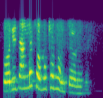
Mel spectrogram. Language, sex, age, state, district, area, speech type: Odia, female, 45-60, Odisha, Sambalpur, rural, conversation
